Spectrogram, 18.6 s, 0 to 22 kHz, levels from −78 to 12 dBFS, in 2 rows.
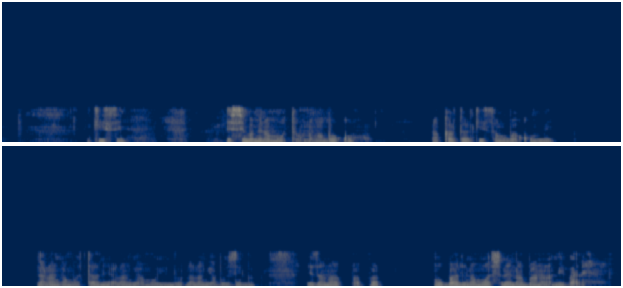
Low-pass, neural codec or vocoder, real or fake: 5.4 kHz; vocoder, 22.05 kHz, 80 mel bands, Vocos; fake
